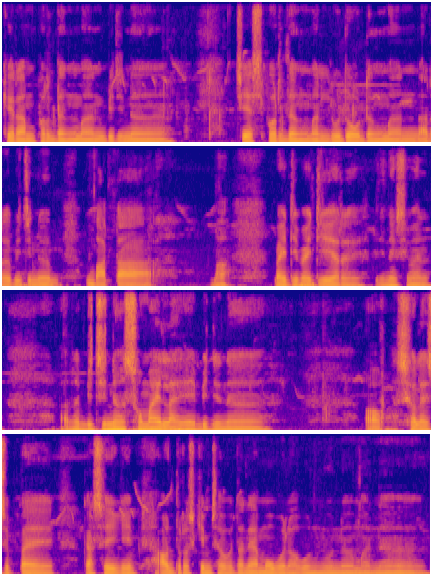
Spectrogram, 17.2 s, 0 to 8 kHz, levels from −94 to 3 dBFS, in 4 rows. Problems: low volume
